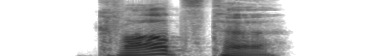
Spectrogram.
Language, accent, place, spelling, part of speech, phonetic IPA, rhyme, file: German, Germany, Berlin, quarzte, verb, [ˈkvaʁt͡stə], -aʁt͡stə, De-quarzte.ogg
- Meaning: inflection of quarzen: 1. first/third-person singular preterite 2. first/third-person singular subjunctive II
